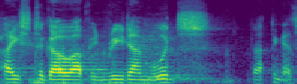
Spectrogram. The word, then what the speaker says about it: Reedham Woods: It used to be a place to go up in Reedham Woods. I think that's how you pronounce it, Keith, isn't it? Yeah, Reedham Woods.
